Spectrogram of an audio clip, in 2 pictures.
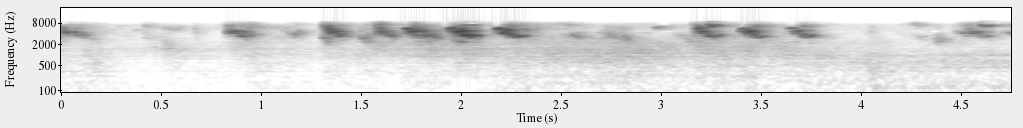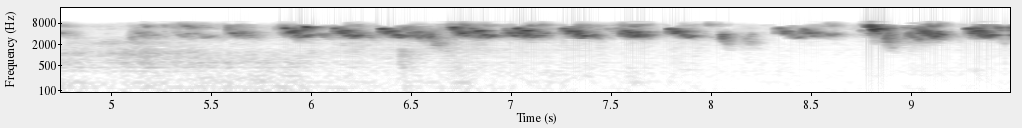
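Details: Rapid repeated chirps from sparrows at a bird feeder, about four per second in busy clusters, separated by short quieter stretches with a low rumble.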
